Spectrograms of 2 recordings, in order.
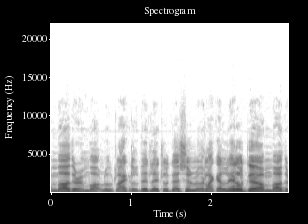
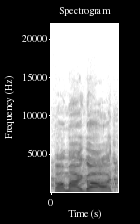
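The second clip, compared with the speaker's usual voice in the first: high, loud mock-Alabama exclamation; hammed-up Alabama accent; 7 semitones higher, 5 dB louder, slower than usual. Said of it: "Can anybody do Alabama?".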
